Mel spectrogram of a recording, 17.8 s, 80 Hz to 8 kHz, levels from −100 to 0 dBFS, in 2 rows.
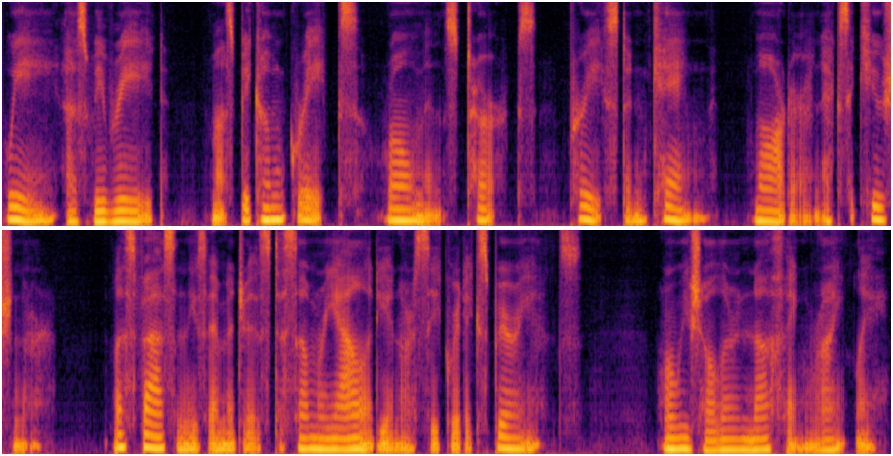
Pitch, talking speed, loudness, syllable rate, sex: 150 Hz, 110 wpm, -19 LUFS, 3.5 syllables/s, female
